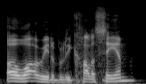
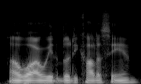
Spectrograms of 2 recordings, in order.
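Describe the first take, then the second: First: It is said in a confident, normal tone. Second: It is said in a timid, hesitant tone.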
